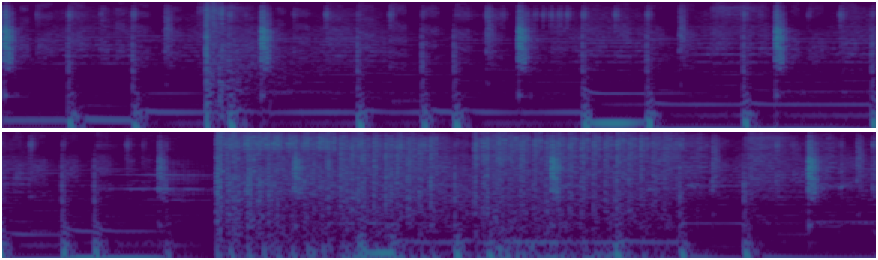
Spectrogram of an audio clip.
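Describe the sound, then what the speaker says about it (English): Rapid bursts of automatic gunfire crackle repeatedly in Zenless Zone Zero, loud and sustained suppressive marching fire, with heavy low thuds and clattering shots from several directions. "Gunfire? This pattern. Suppressive marching fire."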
